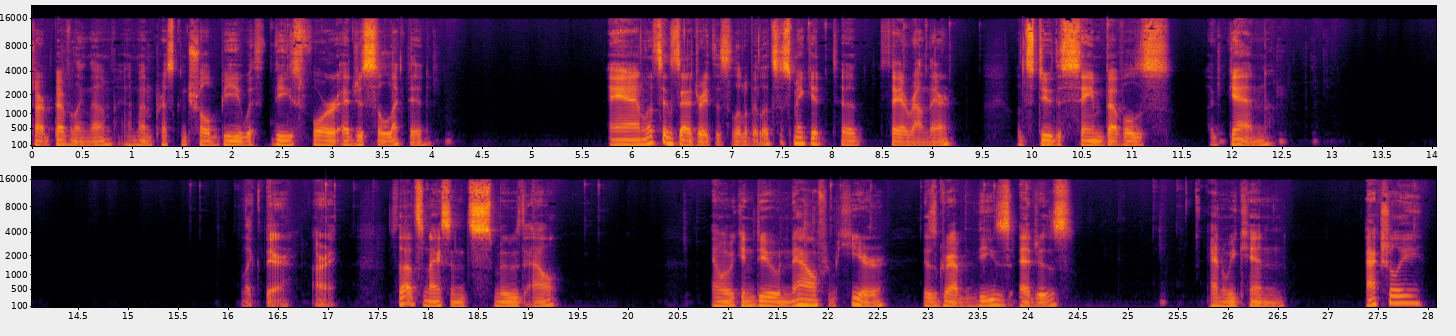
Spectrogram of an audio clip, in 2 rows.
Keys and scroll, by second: 3.4 ctrl+b, 12.4 ctrl+b, 16.5 Tab, 17.6 alt+z, 20.4 Tab, 21.6 3.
